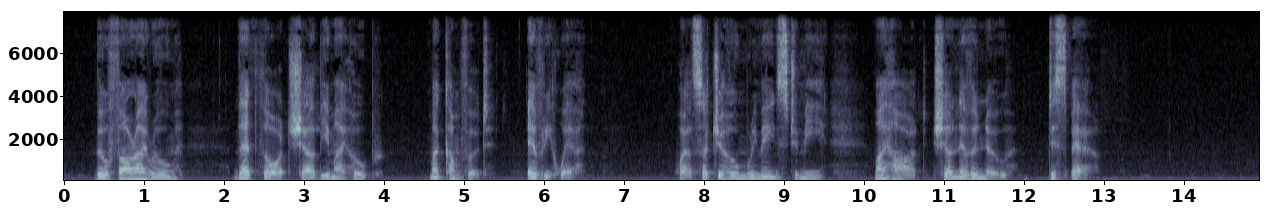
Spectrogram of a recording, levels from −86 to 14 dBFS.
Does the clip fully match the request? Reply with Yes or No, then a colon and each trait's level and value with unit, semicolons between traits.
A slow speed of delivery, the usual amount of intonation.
Yes: slow, 105 wpm; average, 4.5 semitones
